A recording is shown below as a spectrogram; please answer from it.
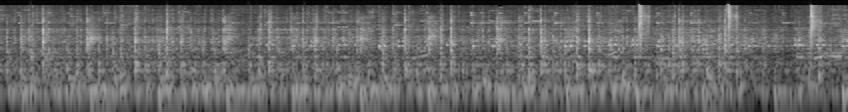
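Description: Traditional East Javanese Bantengan accompaniment music, a percussion ensemble with drums keeping a steady low beat and sharp wooden-sounding strikes, played loud.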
